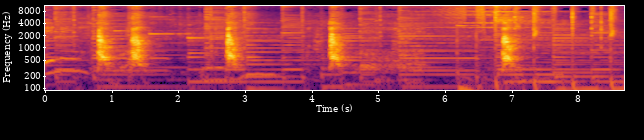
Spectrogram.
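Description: A dog barking, about five sharp barks at irregular intervals, over steady background music.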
